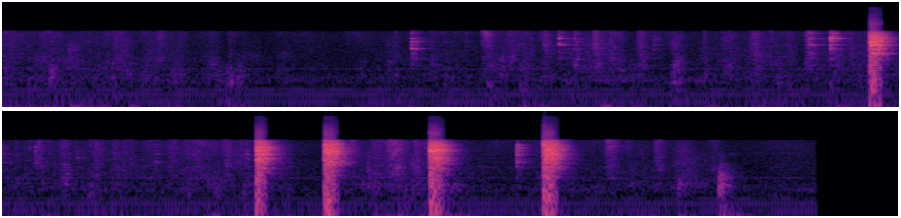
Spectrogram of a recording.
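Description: Wooden training staffs knocking together in a sparring drill: a few light knocks, then five sharp, loud clacks in the second half, roughly a second apart.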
